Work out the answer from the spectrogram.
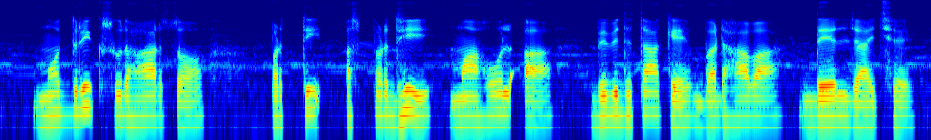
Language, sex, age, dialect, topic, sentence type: Maithili, male, 60-100, Eastern / Thethi, banking, statement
